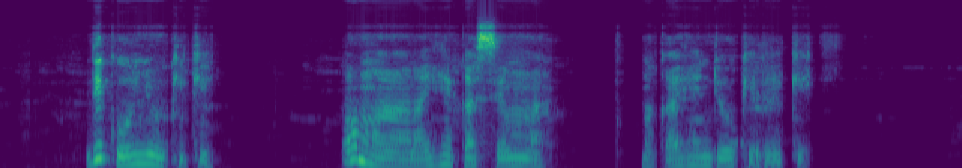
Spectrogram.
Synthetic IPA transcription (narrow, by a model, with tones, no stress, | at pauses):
dɪ˦ko˦ɲe˦o˨ki˨ke˨ | ɔ˦ma˨a˨ɾa˨i˦ɦe˦ka˦sɪ˦m̩˦ma˦ | ma˨ka˨i˦ɦe˦n̩˦dɪ˦o˦kḛ˨ɾḛ˨˦ke˦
